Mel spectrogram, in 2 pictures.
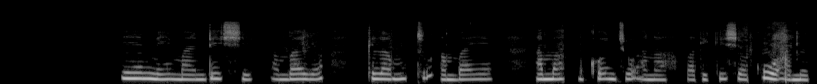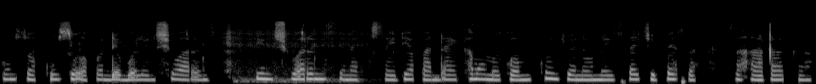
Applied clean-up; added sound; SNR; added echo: neural mask model DeepFilterNet 3.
